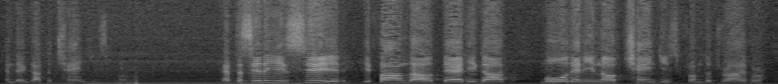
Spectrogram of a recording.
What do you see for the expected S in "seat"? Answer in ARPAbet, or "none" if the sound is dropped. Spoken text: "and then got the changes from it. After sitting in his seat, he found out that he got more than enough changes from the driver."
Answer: S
